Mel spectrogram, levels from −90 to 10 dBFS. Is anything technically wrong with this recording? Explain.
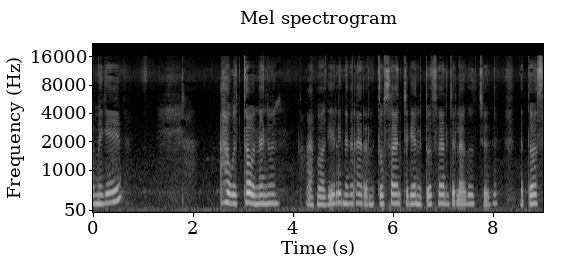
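Yes. At 4.91 s and again at 6.14 s the speech jumps forward abruptly, and the likely cause is a dropped buffer (overrun): samples weren't read before the hardware overwrote them, so a stretch is lost and the two sides are spliced with no silence. Roughly a tenth of a second disappears at the first point and a few tens of milliseconds at the second. On a waveform each shows as a sudden discontinuity without any gap, and on a spectrogram as a hard vertical seam where the patterns don't line up.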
